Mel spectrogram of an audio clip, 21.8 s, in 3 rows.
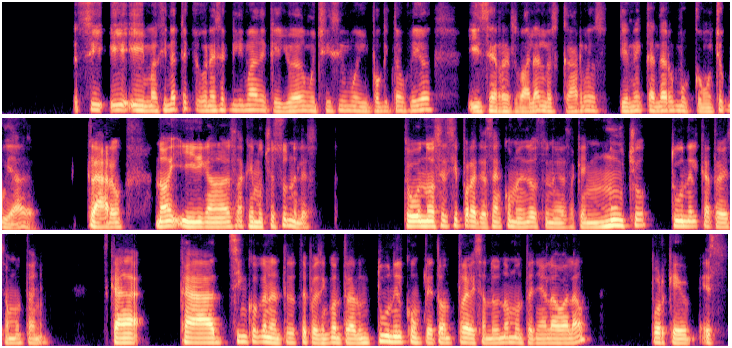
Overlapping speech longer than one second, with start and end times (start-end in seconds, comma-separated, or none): none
